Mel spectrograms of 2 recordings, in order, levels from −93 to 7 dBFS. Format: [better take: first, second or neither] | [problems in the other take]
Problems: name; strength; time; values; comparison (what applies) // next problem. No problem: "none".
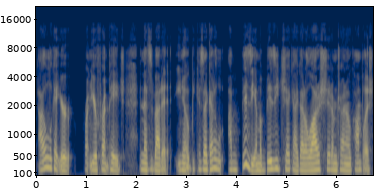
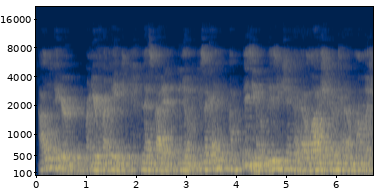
first | off-mic speech; far // room echo; strong; dies away in 1.8 s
